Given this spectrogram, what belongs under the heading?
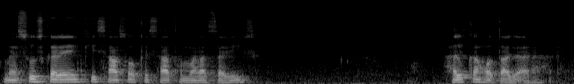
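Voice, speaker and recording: Speaking in a low voice, a man leads a guided meditation. He gives his instructions softly and calmly, in short phrases broken up by pauses.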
